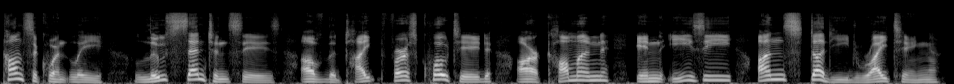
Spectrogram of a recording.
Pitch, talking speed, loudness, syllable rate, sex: 145 Hz, 90 wpm, -20 LUFS, 3.5 syllables/s, male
